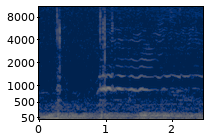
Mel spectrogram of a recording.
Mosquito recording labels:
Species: mosquito; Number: one; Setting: cup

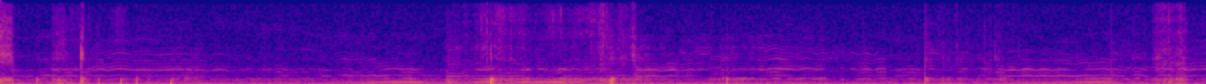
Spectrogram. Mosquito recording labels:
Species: Culex quinquefasciatus; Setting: cup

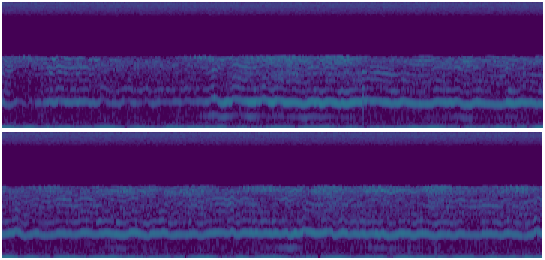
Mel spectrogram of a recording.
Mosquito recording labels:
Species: Anopheles dirus; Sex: female; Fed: blood-fed; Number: one; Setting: cup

